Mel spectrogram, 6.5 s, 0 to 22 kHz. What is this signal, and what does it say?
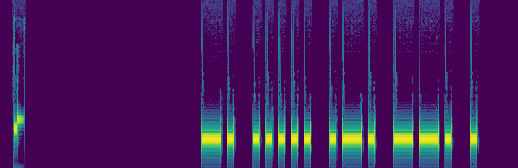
Morse code, heard as a keyed tone, about 15 wpm, 700 Hz. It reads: N5RGE
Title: USA Call Signs - 5 Characters - Repeated 2x - 15wpm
